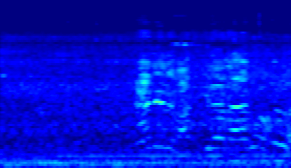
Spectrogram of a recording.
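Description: Road traffic running steadily, with a low engine rumble from passing vehicles. A voice speaks faintly about a second in.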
